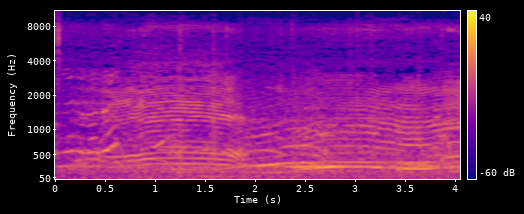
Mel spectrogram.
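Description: Cattle mooing, several calls overlapping, with one long low moo in the second half.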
